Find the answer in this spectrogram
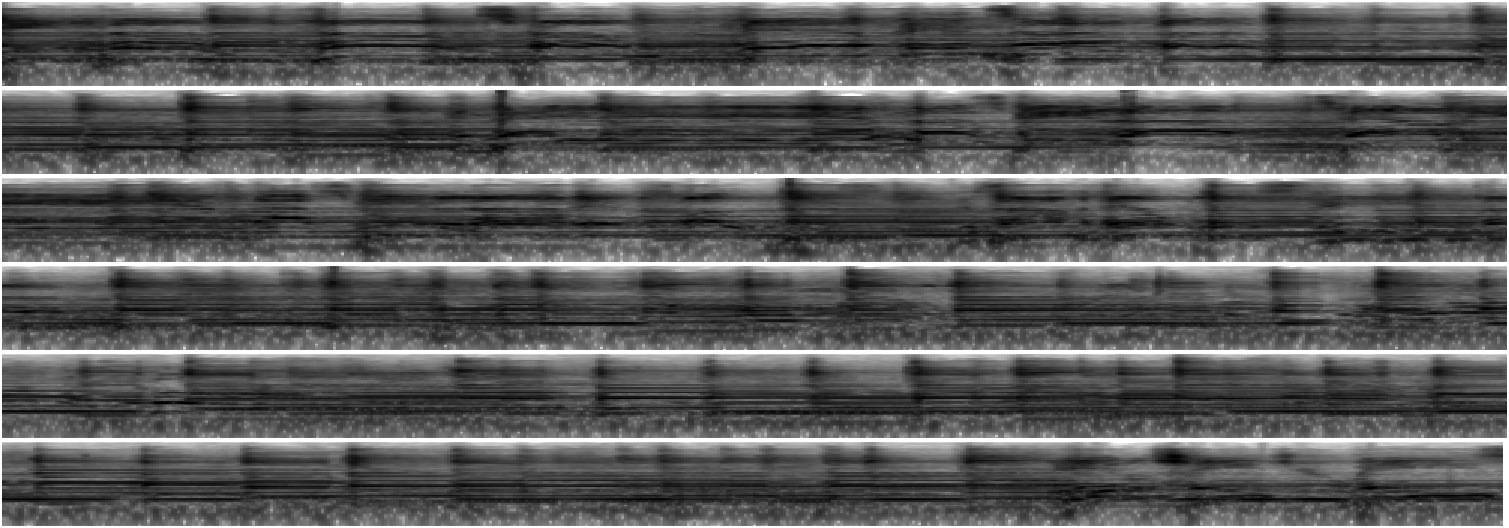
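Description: Live country duet: acoustic guitar strumming steadily, with male and female voices singing at times over it.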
